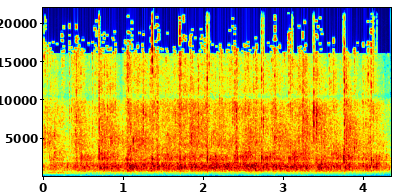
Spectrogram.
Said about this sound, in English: Yes, give him a hand clap if you will.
